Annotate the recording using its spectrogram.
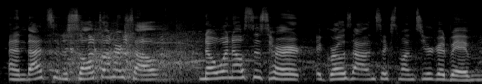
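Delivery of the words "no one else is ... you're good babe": ordinary delivery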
